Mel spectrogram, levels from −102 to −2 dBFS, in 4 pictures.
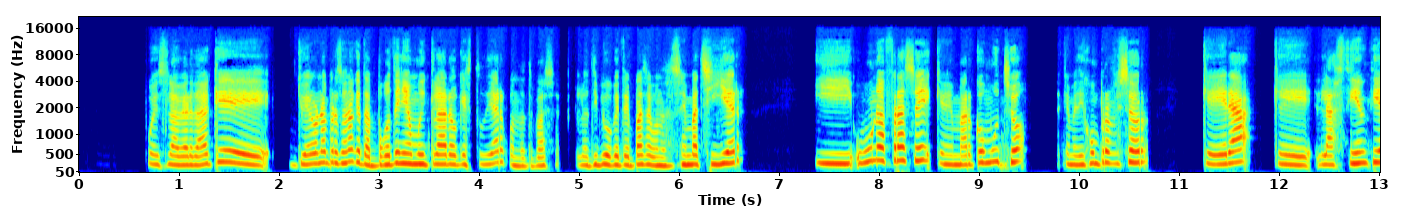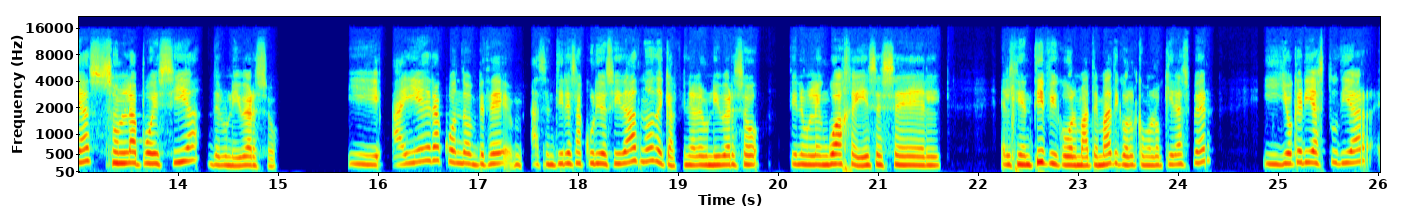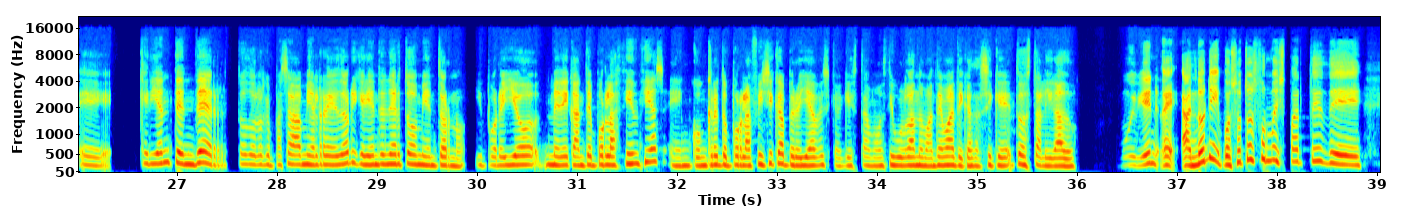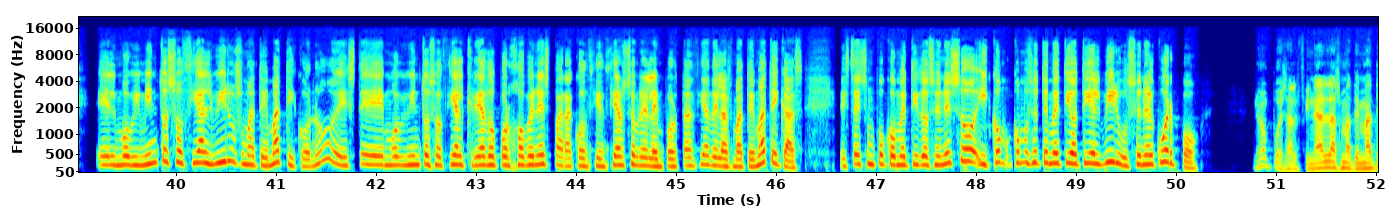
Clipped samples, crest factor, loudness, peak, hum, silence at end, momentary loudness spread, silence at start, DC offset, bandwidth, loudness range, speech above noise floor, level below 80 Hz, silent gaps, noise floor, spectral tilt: under 0.1%; 18 dB; -22 LUFS; -4 dBFS; none; 0 s; 9 LU; 0.7 s; under 0.1%; 13.5 kHz; 3 LU; 64 dB; -62 dBFS; none; -86 dBFS; -4.5 dB/octave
